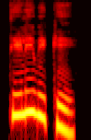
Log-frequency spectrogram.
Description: ♪ tiḷivike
